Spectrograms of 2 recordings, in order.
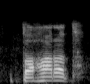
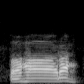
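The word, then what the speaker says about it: طهارة: এখানে আরবিতে লেখা তহা আলিফ র আর গোলতা তহারা উচ্চারণ এরকম তহারা অথবা তহারাত বলতে পারবেন অসুবিধা নাই তহারাত হলো নামাজের শর্ত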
